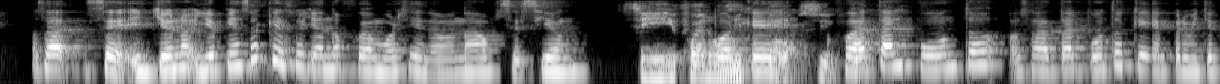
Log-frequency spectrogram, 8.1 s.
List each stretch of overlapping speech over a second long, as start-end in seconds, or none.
4.7-6.0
